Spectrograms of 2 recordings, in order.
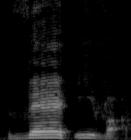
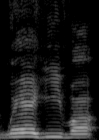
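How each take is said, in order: First: The name begins with a V sound. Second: The name begins with a W sound. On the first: The speaker calls it right. "Pronounce the V" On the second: The speaker calls it wrong. "not Wehiva"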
